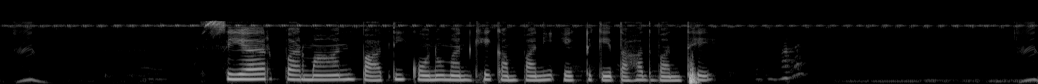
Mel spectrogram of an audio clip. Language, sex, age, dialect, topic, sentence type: Chhattisgarhi, female, 18-24, Eastern, banking, statement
